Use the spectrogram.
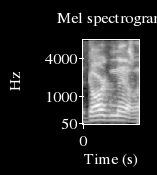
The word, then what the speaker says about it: Dardanelle: Dylan, have you ever been to Dardanelle? And I think I'm pronouncing that right.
